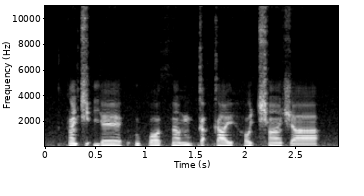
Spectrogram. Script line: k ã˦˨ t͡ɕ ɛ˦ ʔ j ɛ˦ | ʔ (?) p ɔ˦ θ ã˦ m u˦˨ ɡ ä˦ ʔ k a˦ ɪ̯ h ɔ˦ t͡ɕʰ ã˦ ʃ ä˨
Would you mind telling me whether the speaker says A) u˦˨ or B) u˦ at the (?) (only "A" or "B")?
A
